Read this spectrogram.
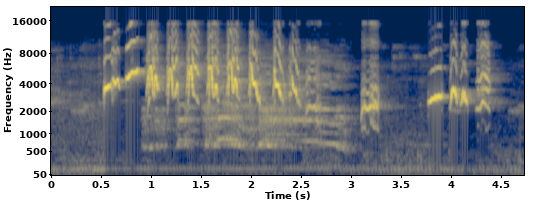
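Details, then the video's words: Oriental magpie-robin singing energetically, a lure for birds that stay silent: a rising whistle then a dense burst of repeated falling notes over a low steady hum, followed by scattered whistled calls. "PANCINGAN KACER GACOR. KACER DIAM MALAS BUNYI COBA PANCNG DENGAN KACER INI"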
